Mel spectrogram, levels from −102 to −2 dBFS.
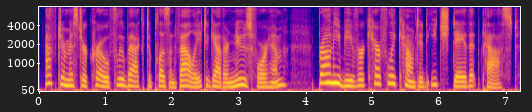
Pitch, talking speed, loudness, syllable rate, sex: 195 Hz, 175 wpm, -16 LUFS, 4.9 syllables/s, female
